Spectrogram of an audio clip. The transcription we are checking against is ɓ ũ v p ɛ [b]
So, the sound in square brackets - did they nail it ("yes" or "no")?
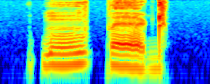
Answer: no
